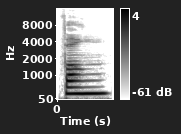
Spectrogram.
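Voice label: "fang", Mandarin Chinese, second tone, pronunciation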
